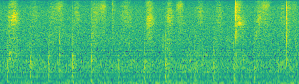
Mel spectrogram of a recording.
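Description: Near silence with faint, short scratching strokes of a pen writing on paper, one slightly louder near the end.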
